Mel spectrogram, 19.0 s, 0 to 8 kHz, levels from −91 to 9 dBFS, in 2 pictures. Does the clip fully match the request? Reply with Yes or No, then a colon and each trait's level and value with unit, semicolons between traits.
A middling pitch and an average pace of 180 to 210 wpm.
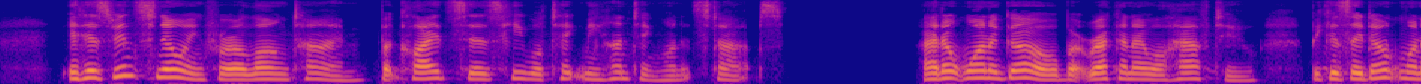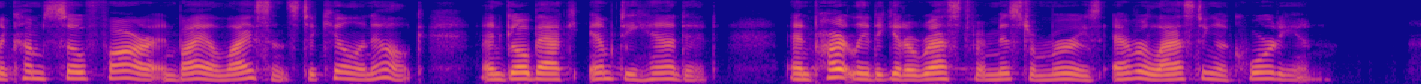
No: high, 195 Hz; average, 195 wpm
